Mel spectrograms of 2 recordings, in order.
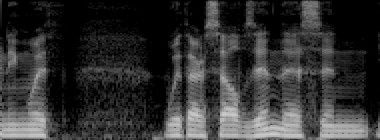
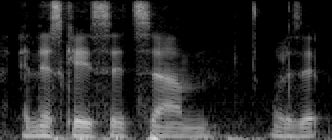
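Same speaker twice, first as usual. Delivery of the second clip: ordinary talk, nothing marked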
